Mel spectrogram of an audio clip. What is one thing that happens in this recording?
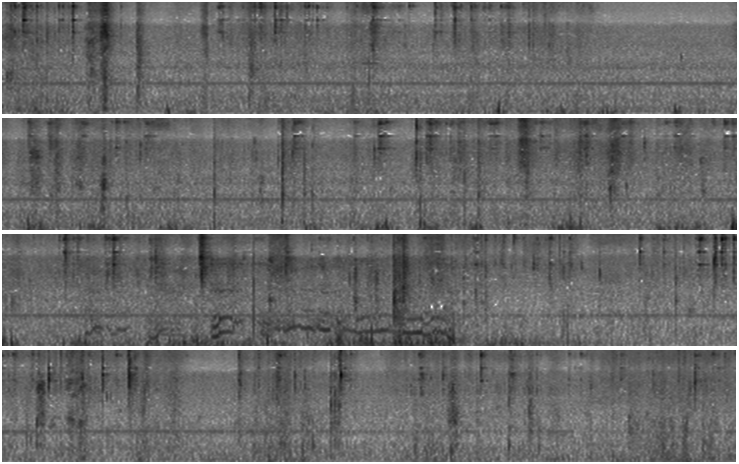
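Bedding rustles and bumps close by.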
